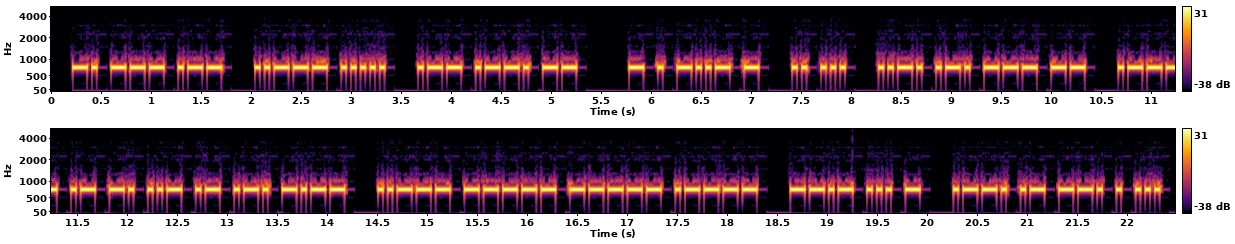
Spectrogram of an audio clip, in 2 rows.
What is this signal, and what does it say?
Morse code, heard as a keyed tone, about 25 wpm, 750 Hz, with radio noise. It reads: NOW 25 WPM TEXT IS FROM JANUARY 2001 QST PAGES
